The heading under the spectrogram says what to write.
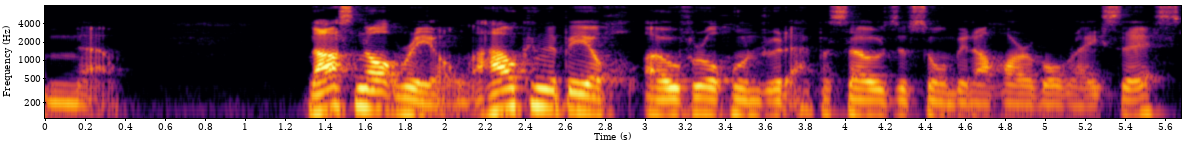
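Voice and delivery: normal talking voice

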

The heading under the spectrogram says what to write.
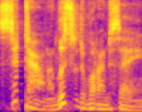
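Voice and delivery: put-on American accent. Mocking British actors playing Americans: imitating Brits doing American accents. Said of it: "a bunch of Brits going like".

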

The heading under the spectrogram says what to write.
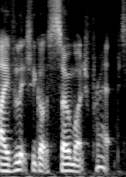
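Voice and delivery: voice breaking and cracking. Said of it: "that was voice break".

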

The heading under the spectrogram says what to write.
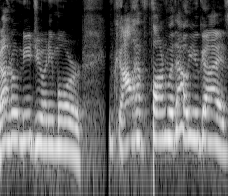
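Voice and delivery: snapping, angry, high, fed-up yell. Retelling a dungeon master yelling at players walking away: imitating someone yelling. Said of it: "he's yelling at 'em like".

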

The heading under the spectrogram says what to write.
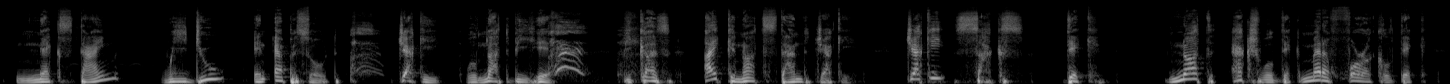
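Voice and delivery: best attempt at a put-on Nigerian accent. During a do-your-best-accent game, speaker talks in a Nigerian accent. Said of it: "That was my best Nigerian".

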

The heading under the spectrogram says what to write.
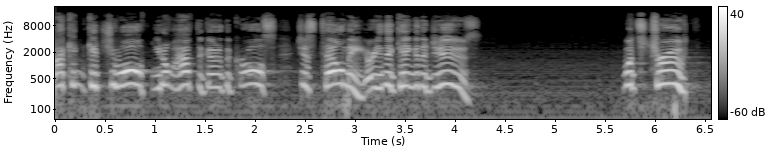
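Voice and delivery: high pleading voice. Retelling Pilate pleading with Jesus for an answer: imitating Pilate pleading. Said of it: "pleaded with him".

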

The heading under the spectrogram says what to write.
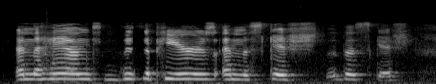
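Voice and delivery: plain

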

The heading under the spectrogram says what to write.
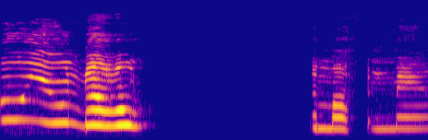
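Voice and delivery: tiny squeaking high-pitched voice. Showing the other speaker an impression, in a Gingerbread Man voice. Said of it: "my gingerbread man impression".

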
